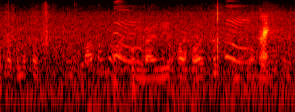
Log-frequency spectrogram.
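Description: Faint, short high-pitched coos and squeaks from macaques: many brief calls that rise and fall in pitch, some overlapping, with a sharp click a little past three seconds in.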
